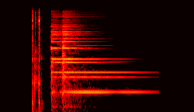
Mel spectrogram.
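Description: Subscribe-button sound effect: a quick double click, then a notification-bell ding that rings and fades away over about a second and a half.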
